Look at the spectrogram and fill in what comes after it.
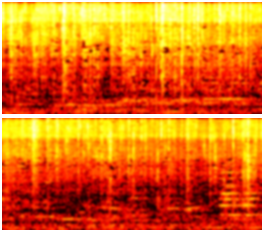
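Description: Egg batter sizzling in hot oil in the wells of a paniyaram pan, with a steady hiss and many quick crackles of the oil.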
